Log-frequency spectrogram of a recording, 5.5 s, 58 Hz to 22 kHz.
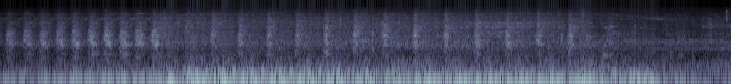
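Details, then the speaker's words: Nissan Altima 2.5 after fuel pump replacement, pump now priming: starter churns in a steady rapid rhythm for several seconds but engine never catches; cranks without starting, another fault still present. "All right, guys, it looks like we might have another issue. Looks like we might have another issue. We got the fuel situation taken care of. She's got another problem."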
